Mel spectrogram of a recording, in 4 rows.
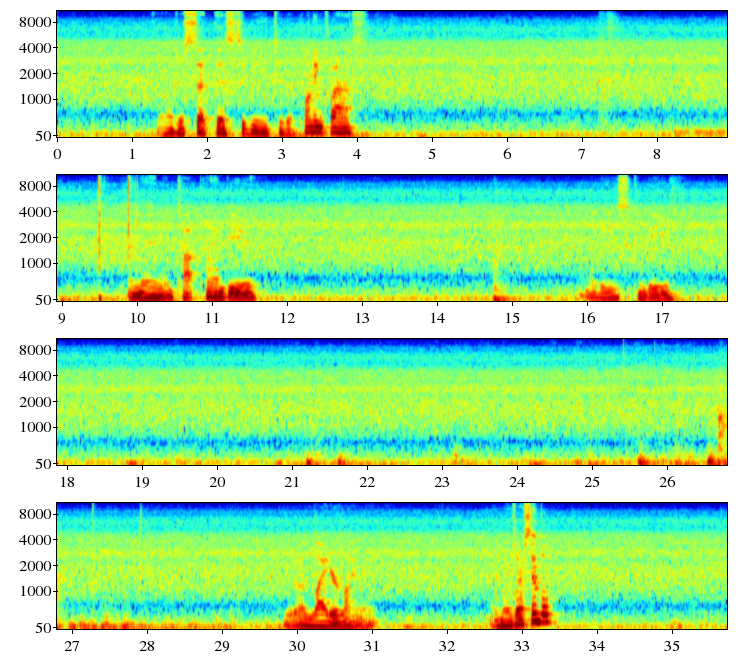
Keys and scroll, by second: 3.7-4.5 typing, 9.9 super+5, 25.9 super+f.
